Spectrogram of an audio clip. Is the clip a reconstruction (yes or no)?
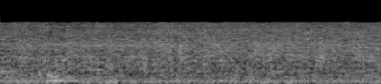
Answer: yes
